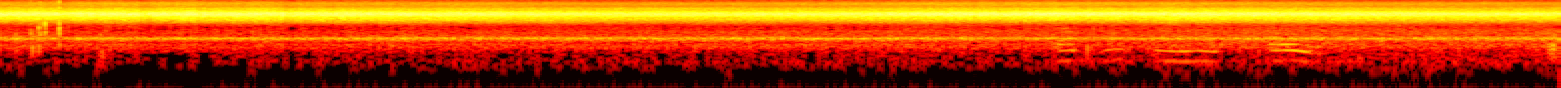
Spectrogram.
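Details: A piercing, steady cicada drone dominates throughout. Toward the end, soft low voices or whistled notes murmur faintly beneath the insects.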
